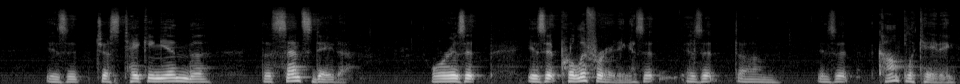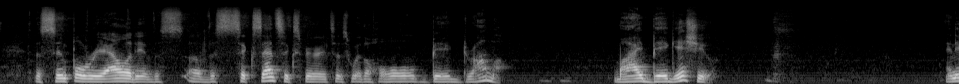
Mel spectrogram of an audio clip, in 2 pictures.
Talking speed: 130 wpm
